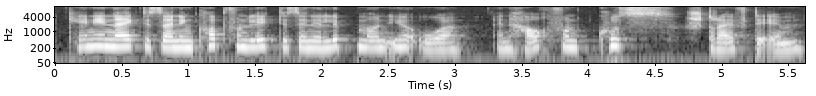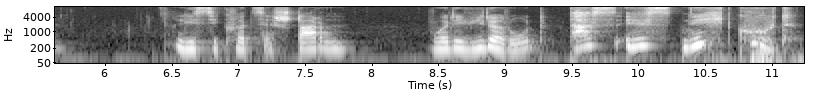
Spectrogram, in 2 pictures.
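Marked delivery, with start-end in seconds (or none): 9.4-11.1 very slow, high whisper. M. whispers to Kenny after he brushes her ear with a kiss: whispered. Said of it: "flüsterte sie ihm zu".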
